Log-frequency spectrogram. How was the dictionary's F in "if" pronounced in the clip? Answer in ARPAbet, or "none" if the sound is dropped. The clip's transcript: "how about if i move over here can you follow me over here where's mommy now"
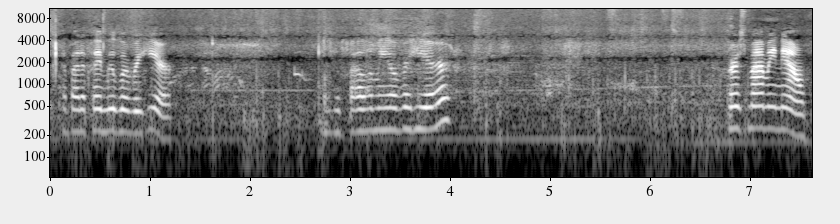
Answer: P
